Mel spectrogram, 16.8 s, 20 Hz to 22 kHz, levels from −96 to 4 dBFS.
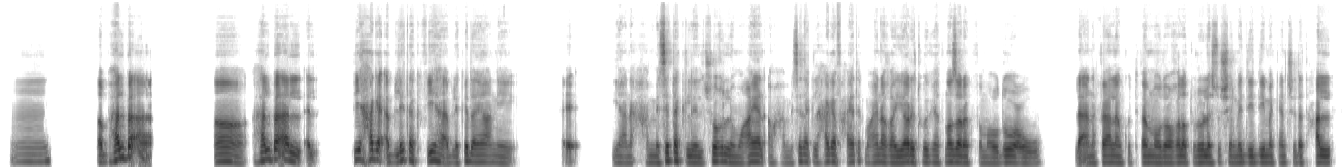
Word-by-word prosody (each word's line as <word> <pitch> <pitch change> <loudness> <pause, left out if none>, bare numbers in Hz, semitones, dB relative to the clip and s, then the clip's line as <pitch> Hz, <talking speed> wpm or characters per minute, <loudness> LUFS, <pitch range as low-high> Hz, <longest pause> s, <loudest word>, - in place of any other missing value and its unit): إمم، 125 +1 -12 0.6
طَب 120 - 0
هل 165 +8 +6
بقى - - +3 0.8
آه، 125 -6 +3
هل 150 +4 +2
بقى 175 - +7
ال 140 -5 +1
ال - - -3 0.4
في 170 +1 +2
حاجة 170 0 +4
قابلتك 150 +5 -1
فيها 145 -3 0
قبل 105 +2 -3
كده 125 +3 +2
يعني، 115 -4 -4 0.6
آآ 435 -1 -2 0.4
يعني 105 -2 -8
حمستك 115 +7 -1
للشُغل 110 +5 +1
معيّن، 120 +4 +1
أو 110 - -12
حمستك 105 +5 -7
لحاجة 120 +3 -1
في - - -16
حياتك 120 0 -5
معيّنة، 120 +2 -3
غيّرت 115 +2 +2
وجهة 115 -2 -4
نظرك 120 -2 +3
في 100 - -14
موضوع 105 +3 +1
و 100 +1 -2 0.4
لأ، - - +1
أنا 105 +1 -5
فعلًا 115 +1 +1
كنت 105 0 -12
فاهم 115 - 0
الموضوع 105 -1 +2
غلط، 110 0 0
ولولا 110 0 +2
الSocial 115 0 -7
Media 115 0 -3
دي 115 +1 -2
ما 110 -1 -2
كانش 110 0 -10
ده - - -2
اتحل، 115 +1 +1
115 Hz, 170 wpm, -26 LUFS, 110-125 Hz, 0.8 s, بقى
